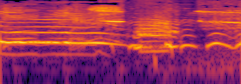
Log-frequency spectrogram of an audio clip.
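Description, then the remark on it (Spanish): A voice imitates crying with a long, sustained wavering wail, then breaks into shorter rising and falling whimpering sobs, loud, with no other sounds around it. “Pero llorando. Ni llore, viejo, ni llore.”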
